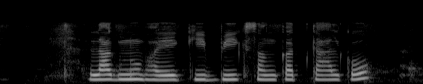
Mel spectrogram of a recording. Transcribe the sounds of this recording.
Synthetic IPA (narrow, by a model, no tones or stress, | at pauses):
laɡnubʱʌekibiksʌŋkʌt̪kalko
